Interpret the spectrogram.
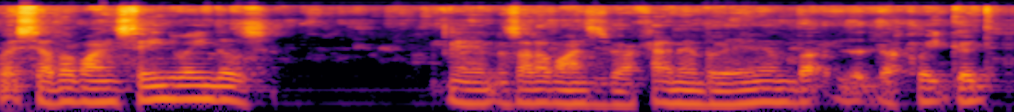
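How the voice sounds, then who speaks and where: Glaswegian male streamer: low-pitched, mellow and creaky, matey, rambling chat with viewers. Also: flat delivery, fast. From Glasgow, Scotland. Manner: matey, rambling, broken phrasing, colloquial Scots wording. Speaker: fishing channel live-stream host. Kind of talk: casual live chat, reading and answering viewer messages.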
